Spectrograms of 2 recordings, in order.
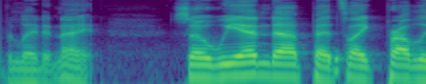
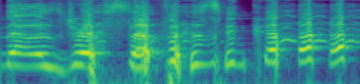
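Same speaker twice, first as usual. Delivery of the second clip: high, loud laughing talk; cracking up at his own punchline; laughing hard; 14 semitones higher, 10 dB louder, slower than usual. Real, not acted. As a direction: get the words out through laughter.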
